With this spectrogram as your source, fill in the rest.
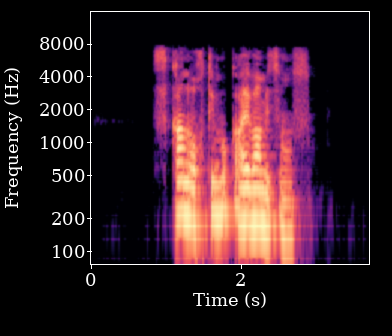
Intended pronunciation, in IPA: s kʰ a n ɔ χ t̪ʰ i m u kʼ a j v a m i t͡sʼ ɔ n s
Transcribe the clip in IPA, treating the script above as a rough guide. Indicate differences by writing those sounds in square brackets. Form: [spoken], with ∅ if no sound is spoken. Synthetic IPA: s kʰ a n ɔ χ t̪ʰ i m u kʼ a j v a m i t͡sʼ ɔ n s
